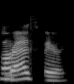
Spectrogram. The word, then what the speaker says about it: raspberry: You don't You don't pronounce the P in raspberry. You It's raspberry. No, P is silent. It's raspberry.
